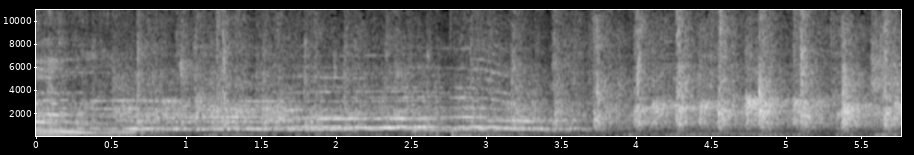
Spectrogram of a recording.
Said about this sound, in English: Let's get a thunderous applause. Let's get it going right from the start. Come on, baby. Give me that claps.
